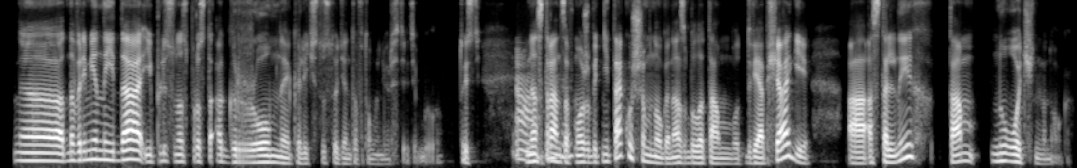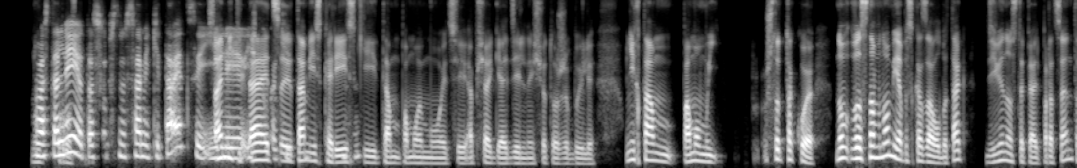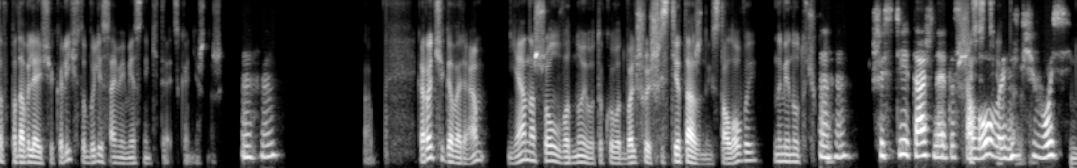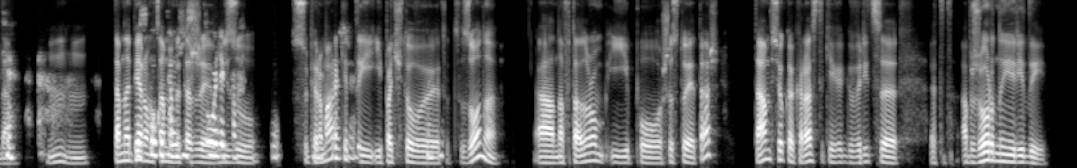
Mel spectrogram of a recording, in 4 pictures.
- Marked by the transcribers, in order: stressed: "огромное"; other noise; surprised: "Шестиэтажная это столовая, ничего себе!"
- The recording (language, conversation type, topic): Russian, podcast, Расскажи о человеке, который показал тебе скрытое место?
